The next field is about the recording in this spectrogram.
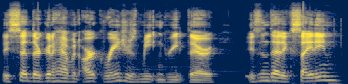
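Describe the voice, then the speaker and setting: A man voicing a shy, earnest young android gamer girl from a game story, halting and heartfelt. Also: a little high, animated, sharp tone, soft background music, pitched above the performer's own voice. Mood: awkward, rehearsing. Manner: halting, heartfelt, repeats and restarts.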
